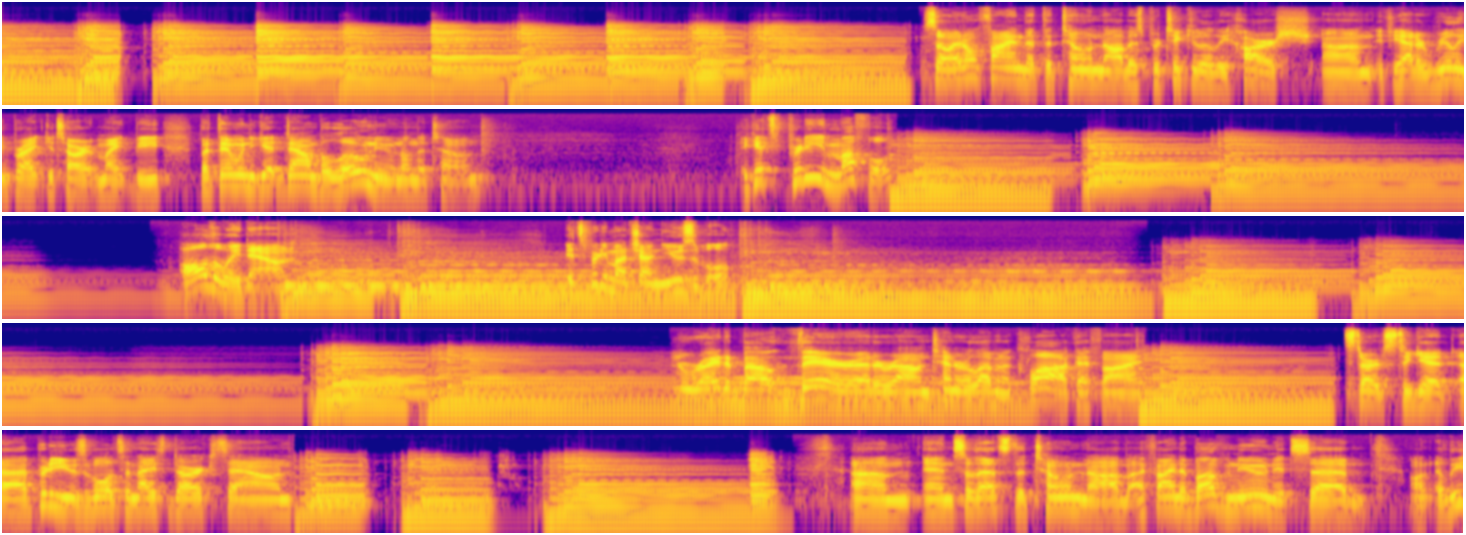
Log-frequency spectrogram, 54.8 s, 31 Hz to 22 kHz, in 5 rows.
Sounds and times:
Electric guitar: 0.0 - 6.9, 17.6 - 23.3, 24.0 - 43.0, 45.8 - 50.2
Speech: 6.9 - 14.7, 16.5 - 17.7, 23.2 - 24.1, 26.2 - 27.6, 37.9 - 41.5, 43.0 - 46.1, 50.2 - 54.8.

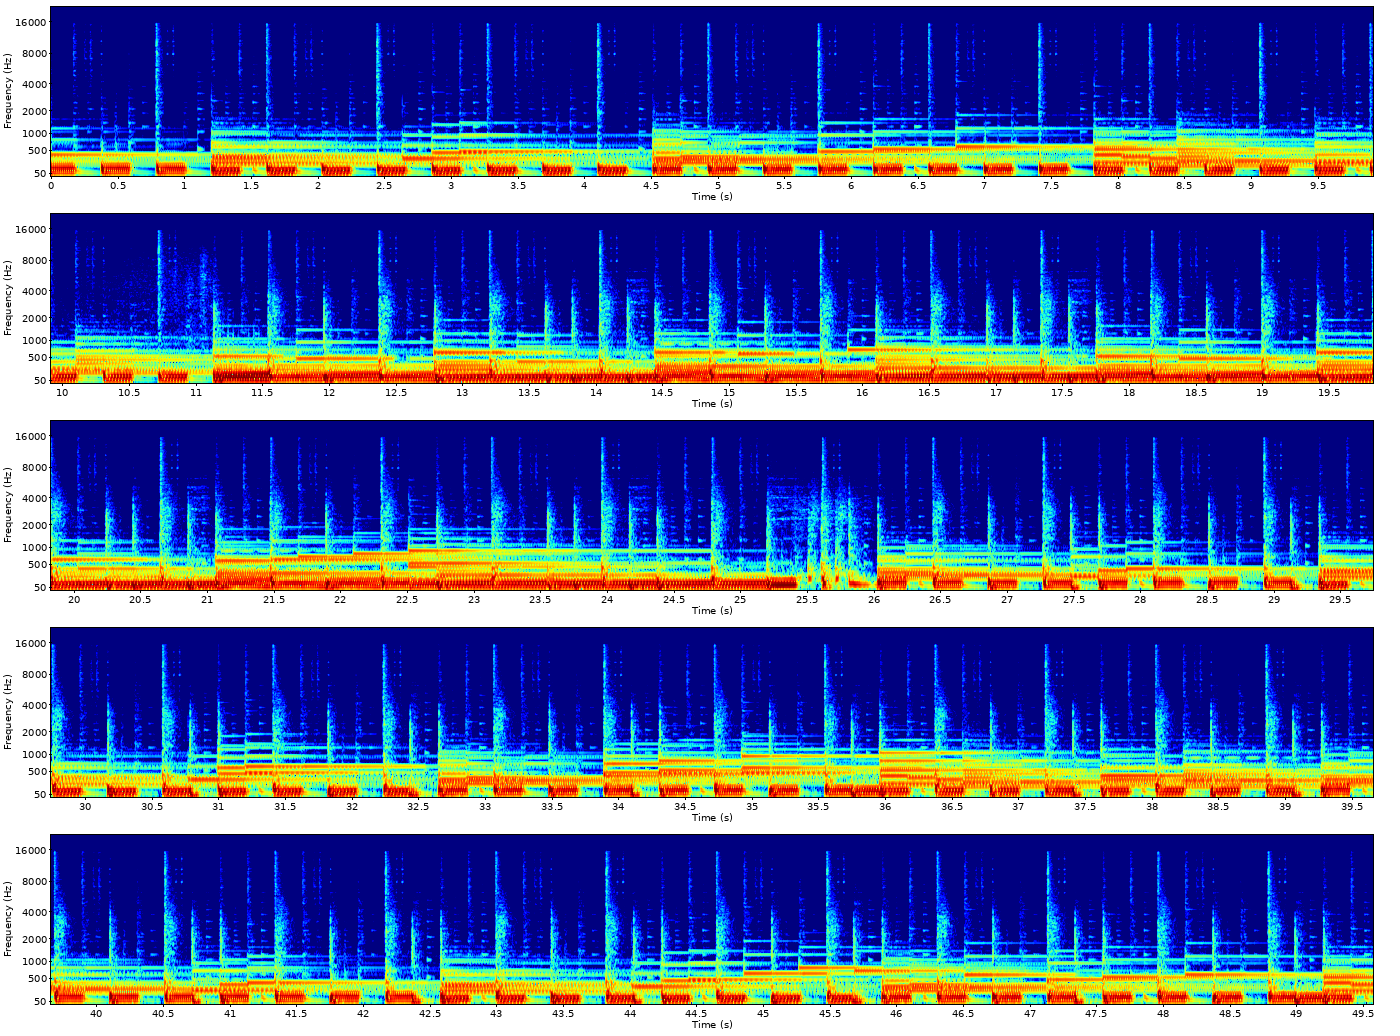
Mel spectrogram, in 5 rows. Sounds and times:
Music: 0.0 - 49.5.

